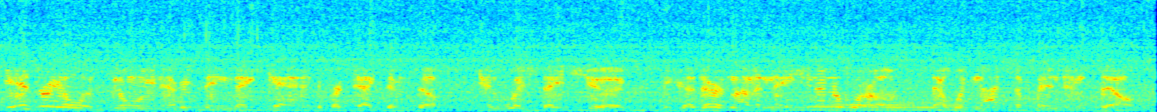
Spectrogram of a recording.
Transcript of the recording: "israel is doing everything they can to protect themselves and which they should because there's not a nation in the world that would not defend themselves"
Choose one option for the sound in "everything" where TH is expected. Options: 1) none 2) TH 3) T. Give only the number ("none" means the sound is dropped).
2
